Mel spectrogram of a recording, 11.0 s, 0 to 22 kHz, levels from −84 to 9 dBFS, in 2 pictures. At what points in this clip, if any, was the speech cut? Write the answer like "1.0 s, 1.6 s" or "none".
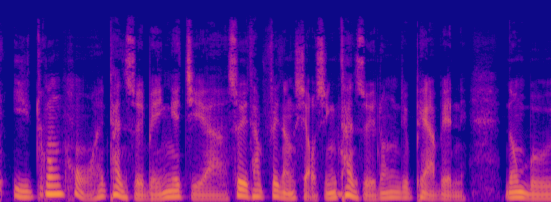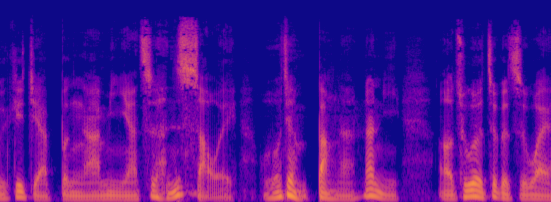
none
